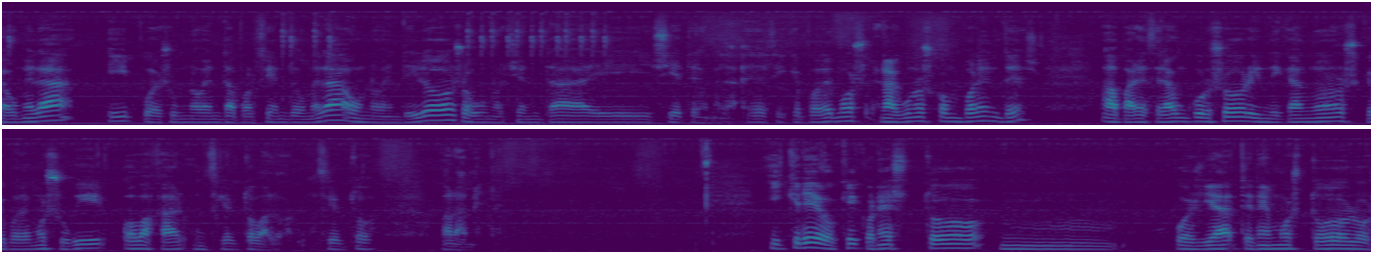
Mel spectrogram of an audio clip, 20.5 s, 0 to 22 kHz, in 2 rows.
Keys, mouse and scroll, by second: 2.0 click, 3.4-4.6 drag.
